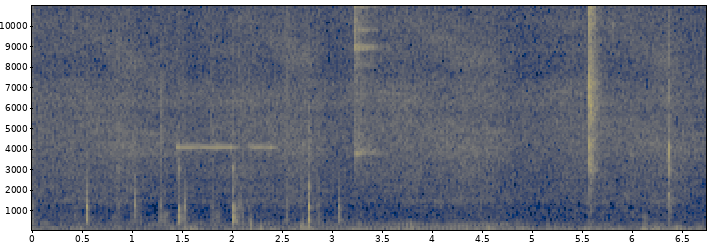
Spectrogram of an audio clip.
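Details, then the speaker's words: Midea induction cooktop under repair, powered on with its display lit: control beeps and clicks but no fan whir, and power can't be raised or lowered; cooling fan not running, fan wire found slightly bent. "Ồ không có tiếng quạt quay các bạn ạ."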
